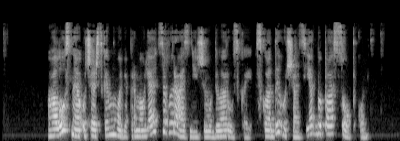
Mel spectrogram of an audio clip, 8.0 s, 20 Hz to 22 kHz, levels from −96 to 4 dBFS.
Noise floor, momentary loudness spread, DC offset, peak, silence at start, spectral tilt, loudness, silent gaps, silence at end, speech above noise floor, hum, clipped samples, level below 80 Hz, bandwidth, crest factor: -72 dBFS; 11 LU; under 0.1%; 0 dBFS; 0.95 s; -3.5 dB/octave; -18 LUFS; none; 0.6 s; 54 dB; none; under 0.1%; -64 dBFS; 11.5 kHz; 18 dB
